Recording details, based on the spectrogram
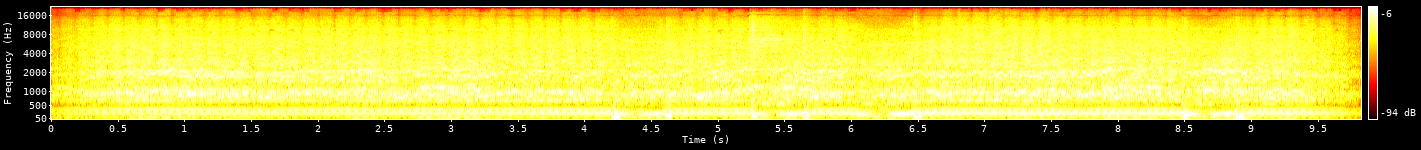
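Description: A car drifting in GTA 5, its engine droning steadily while the tires squeal in a sustained skid, with repeated dips and wavering pitch as the slide shifts, loud and close throughout.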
